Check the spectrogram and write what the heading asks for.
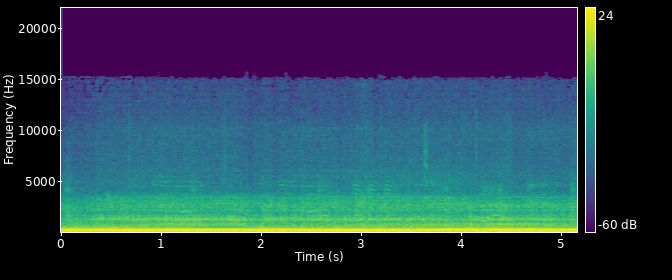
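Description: Motorcycle engine running steadily at low road speed, heard from the rider's seat, with a brief dip and recovery in pitch about two seconds in.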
